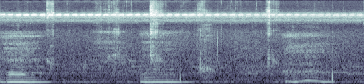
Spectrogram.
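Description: Steady, high-pitched chirring of insects outdoors. A low hum comes and goes twice, and there are a few faint clicks.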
